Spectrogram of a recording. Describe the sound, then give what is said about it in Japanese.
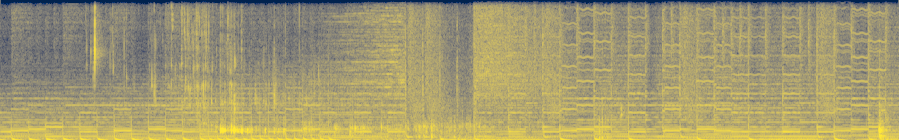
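Beer glugs vigorously into a glass, poured to make extra foam, the gurgling pitch rising steadily as it fills, then settling into fizzy, bubbling foam with a few light clinks. No one speaks. “じゃあせっかくなのでねあのちょっと泡多めにしてちょっと苦みを抑えた感じで飲んでみたいと思います、まあ、どんな感じに変わるのかねやっていきますちょっとドボドボっていきますね”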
